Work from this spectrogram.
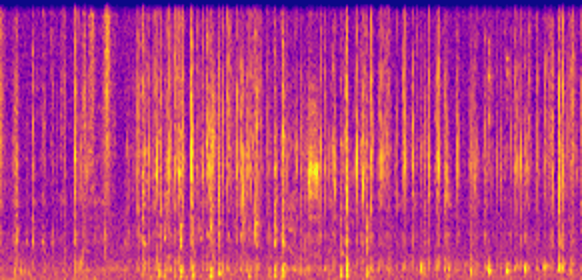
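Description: A small, hollow, white rigid paperboard phone box is tapped with fingertips and nails in a quick, steady run. The taps are quiet, dry and bright, with crisp clicks and no low-end body or ring.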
